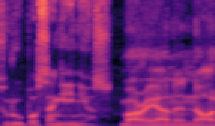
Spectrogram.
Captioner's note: spansih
